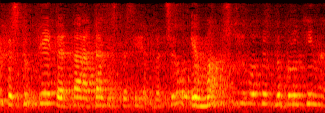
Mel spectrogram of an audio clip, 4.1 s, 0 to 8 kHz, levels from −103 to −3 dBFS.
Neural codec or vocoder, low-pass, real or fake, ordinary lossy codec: codec, 16 kHz, 1.1 kbps, Voila-Tokenizer; 7.2 kHz; fake; MP3, 48 kbps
